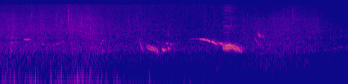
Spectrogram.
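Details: Singing magpie giving fluting whistles that glide downward, with a few brief rising notes between them, set against a soft hiss of background noise.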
